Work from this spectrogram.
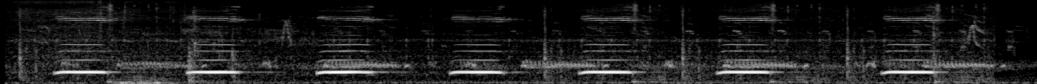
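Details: An African wild dog in the Okavango Delta, Botswana, gives soft, even hoots, each held briefly and repeated about once a second.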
